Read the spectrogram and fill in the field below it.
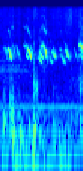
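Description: A young frizzle chicken, likely a cockerel with wing feathers just coming in, gives a few soft, close clucks in quick succession over a faint background hum.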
